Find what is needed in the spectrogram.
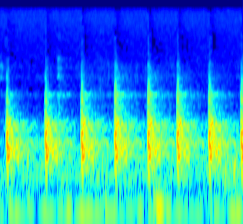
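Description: Steady rhythmic knocking, about three sharp strikes a second.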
